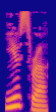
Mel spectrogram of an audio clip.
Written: yusra

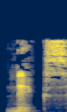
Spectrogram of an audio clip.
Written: nix

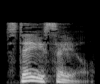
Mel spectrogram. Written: staysail

